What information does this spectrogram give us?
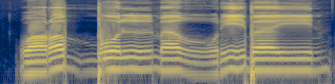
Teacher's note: Kemudian pada bacaan wa rabbul maghribain kembali kita mendapati ada alif lam qamariyah, yaitu alif lam yang tertulis dan dibaca dengan jelas suara lamnya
